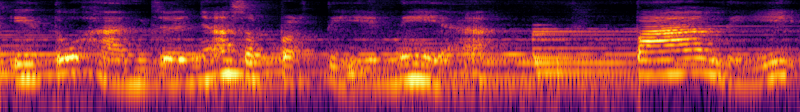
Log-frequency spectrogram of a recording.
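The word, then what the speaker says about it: 巴黎: Pali bacanya ya.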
